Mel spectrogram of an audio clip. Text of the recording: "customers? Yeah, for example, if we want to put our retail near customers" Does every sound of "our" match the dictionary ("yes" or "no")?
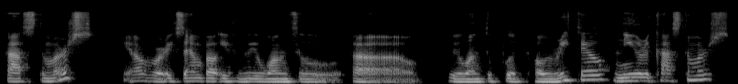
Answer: no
